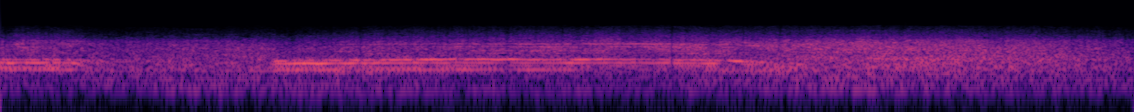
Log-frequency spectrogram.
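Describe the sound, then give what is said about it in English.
Trains rush toward Grand Central Station along the Hudson River: a loud, continuous rumble with a sustained multi-tone whistle blowing for a few seconds midway, the rolling noise carrying on steadily before and after. “day and night, great trains rush toward the Hudson River”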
